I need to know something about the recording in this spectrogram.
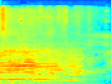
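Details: An Indonesian market cow, agitated on its first trip there, gives the fading tail of a low moo that trails off within about a second.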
